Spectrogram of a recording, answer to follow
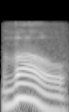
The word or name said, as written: Vaud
